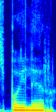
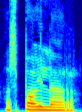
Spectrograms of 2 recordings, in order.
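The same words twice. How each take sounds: First: English-style pronunciation, not adapted to Catalan. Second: Catalan pronunciation, open O and neutral final E. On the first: The speaker calls it wrong. "no pas spoiler" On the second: The speaker calls it right. "ja ho pronunciem a la catalana, eh? Amb una E neutra"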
